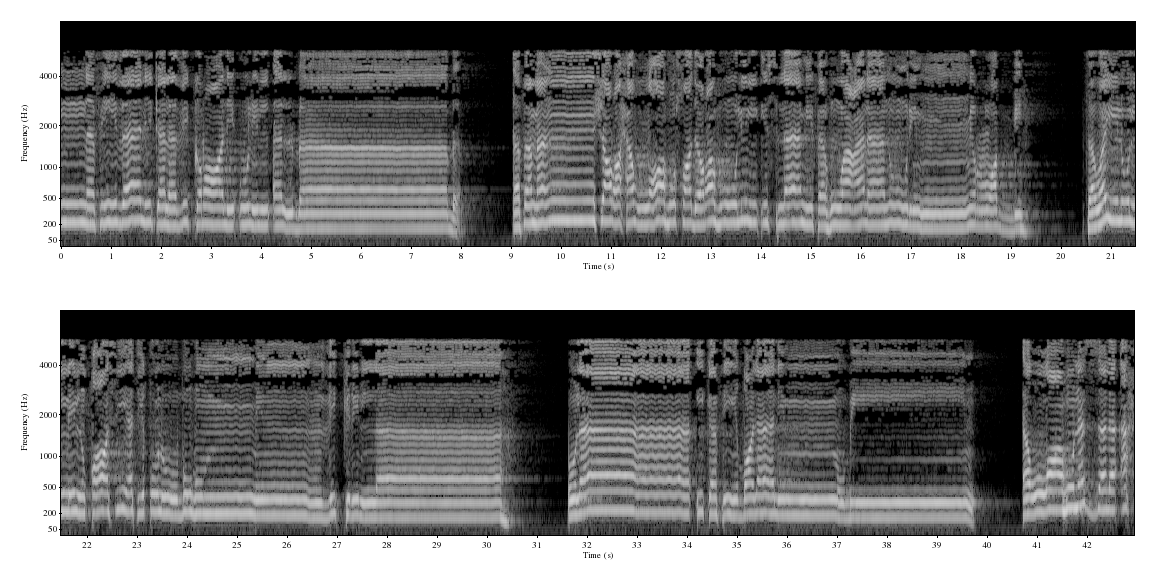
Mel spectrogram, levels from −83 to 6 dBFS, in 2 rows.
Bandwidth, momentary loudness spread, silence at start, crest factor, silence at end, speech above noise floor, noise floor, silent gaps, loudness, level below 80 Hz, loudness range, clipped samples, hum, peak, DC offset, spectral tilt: 6 kHz; 6 LU; 0 s; 16 dB; 0 s; 47 dB; -64 dBFS; none; -18 LUFS; -60 dBFS; 4 LU; under 0.1%; none; -2 dBFS; under 0.1%; -8.5 dB/octave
